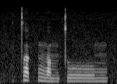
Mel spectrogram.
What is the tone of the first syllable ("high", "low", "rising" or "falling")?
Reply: high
